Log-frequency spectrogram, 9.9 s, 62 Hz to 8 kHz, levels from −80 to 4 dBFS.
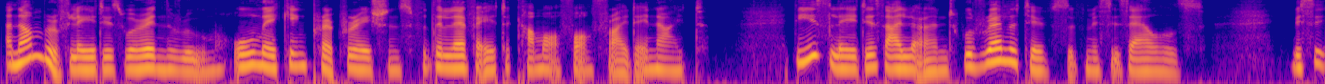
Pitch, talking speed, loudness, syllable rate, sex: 160 Hz, 175 wpm, -20 LUFS, 5.4 syllables/s, female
